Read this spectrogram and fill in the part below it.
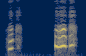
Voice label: mob 女子 台詞

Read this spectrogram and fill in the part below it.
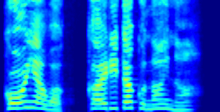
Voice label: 今夜は帰りたくないな, 恋人に甘える口調

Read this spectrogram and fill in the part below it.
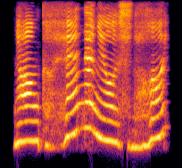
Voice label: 女の子台詞, ASMR

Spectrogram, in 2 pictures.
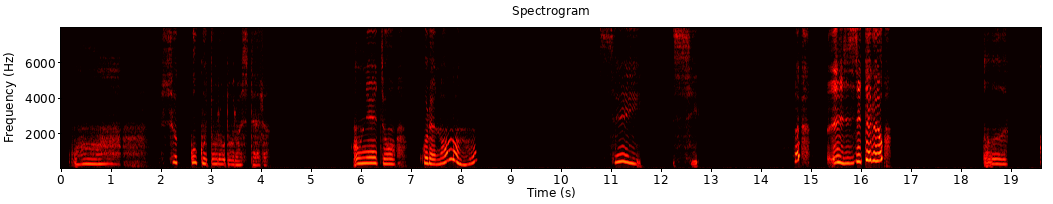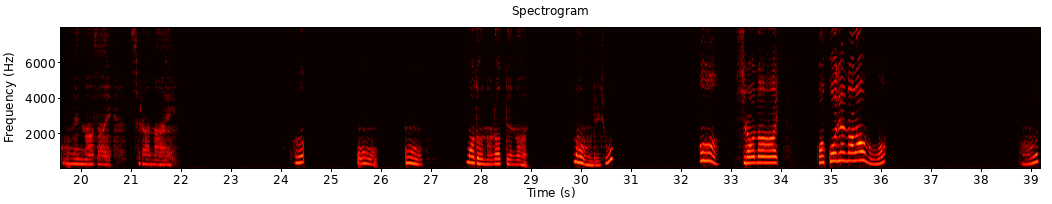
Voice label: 射精の後のお掃除フェラ, ASMR; 反転

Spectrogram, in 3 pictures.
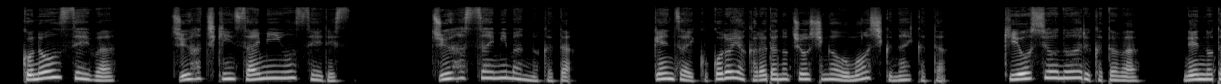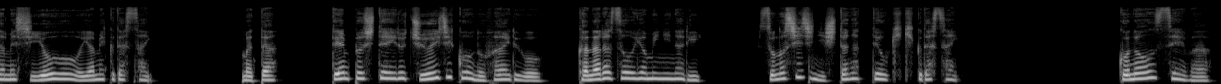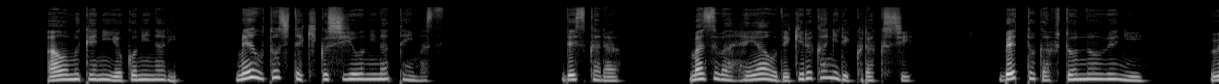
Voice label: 催眠導入, ASMR; 無修正

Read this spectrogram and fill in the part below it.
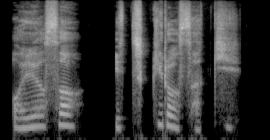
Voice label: およそ1キロ先, カーナビ 案内音声; カーナビ(で使えるかもしれない)案内音声

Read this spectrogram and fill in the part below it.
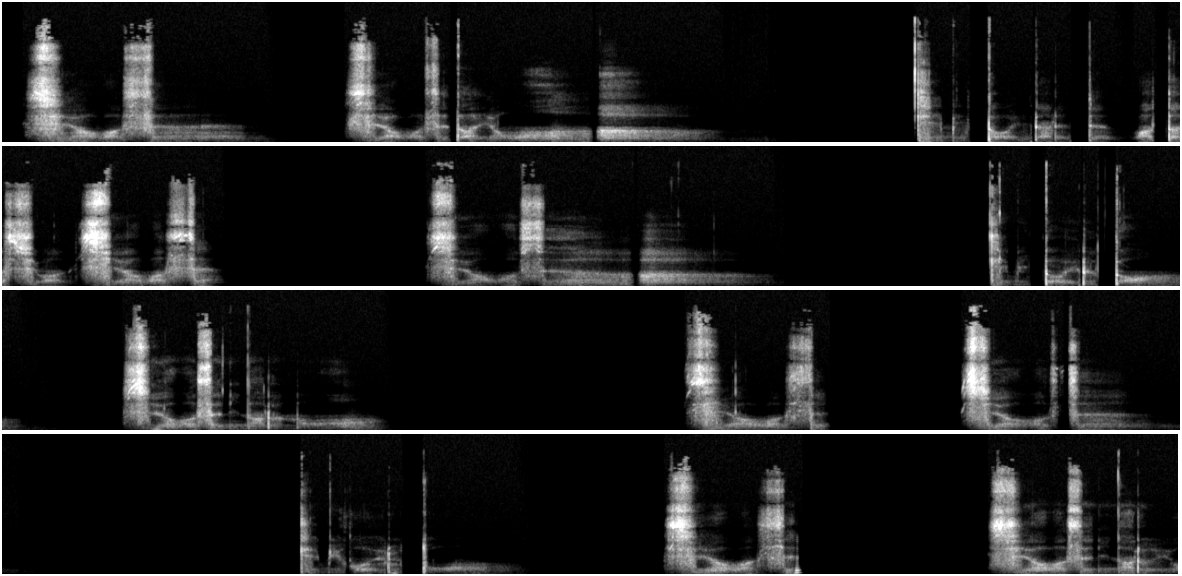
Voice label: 囁き 右耳

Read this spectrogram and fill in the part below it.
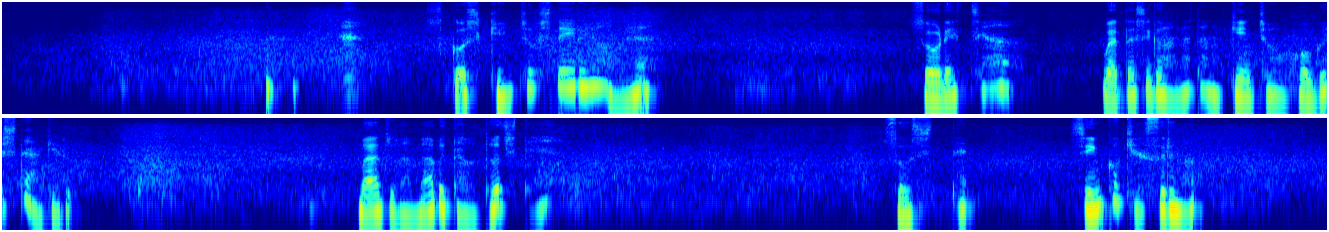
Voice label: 催眠導入

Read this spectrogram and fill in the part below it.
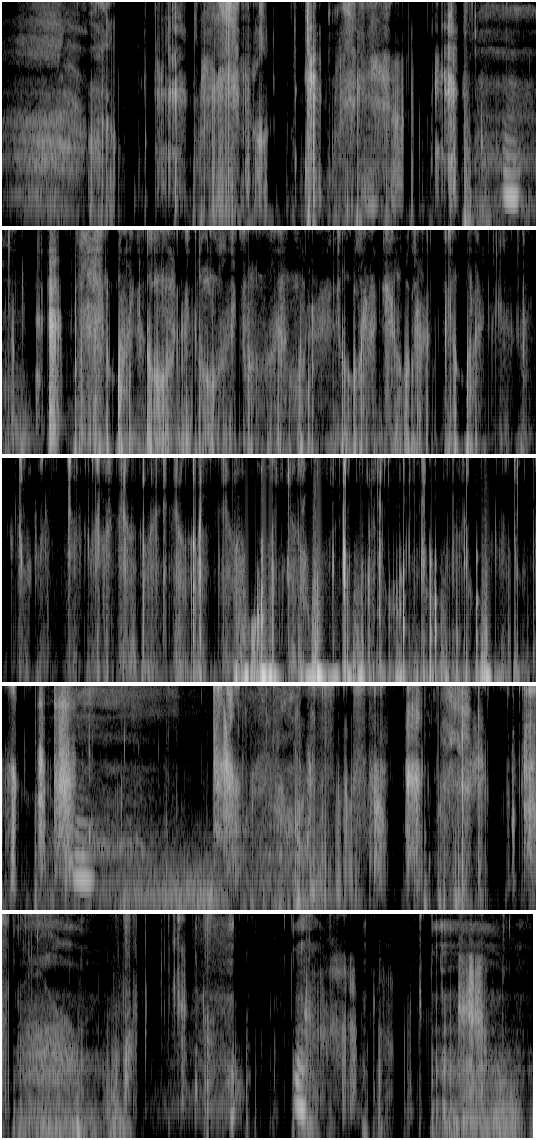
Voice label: しこしこ～だして（左; おまけ左耳用

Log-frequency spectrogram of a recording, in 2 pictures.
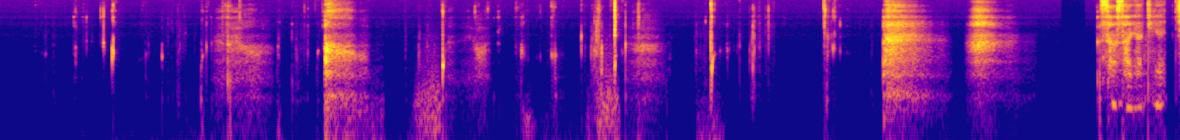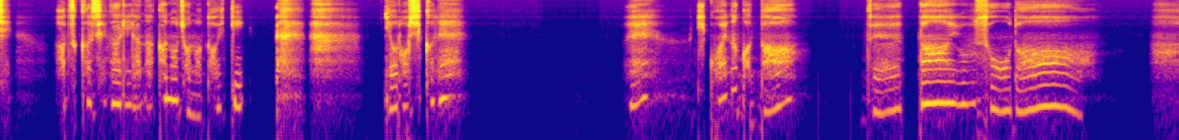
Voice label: PRボイス; 販促ボイス

